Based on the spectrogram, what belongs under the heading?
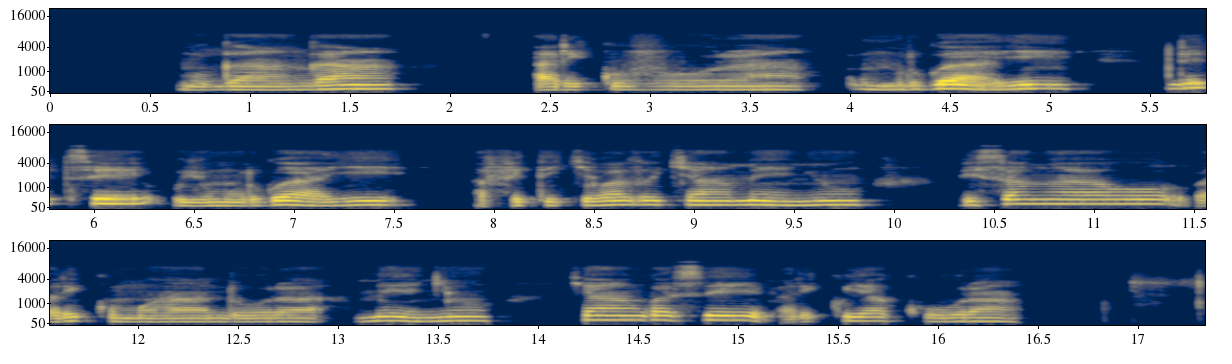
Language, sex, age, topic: Kinyarwanda, male, 18-24, health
